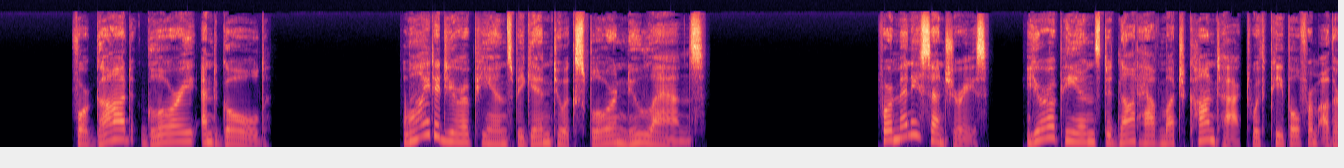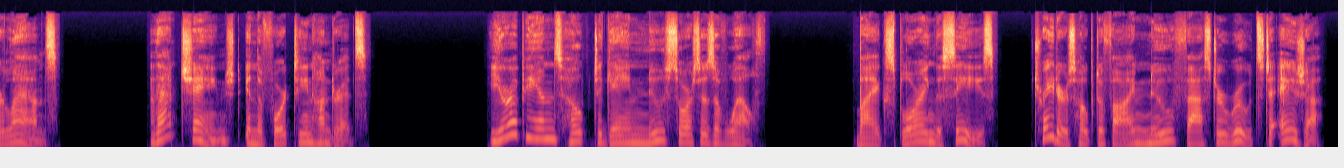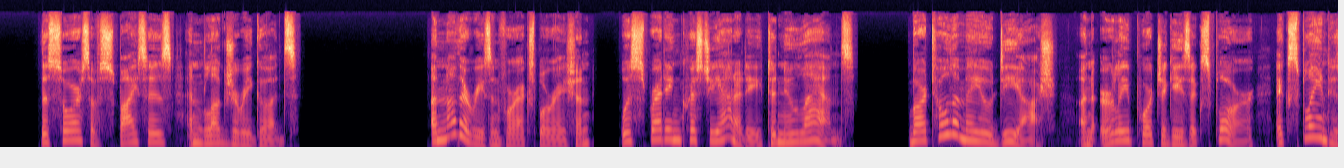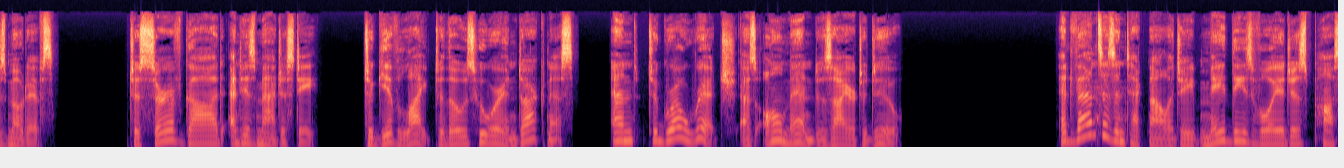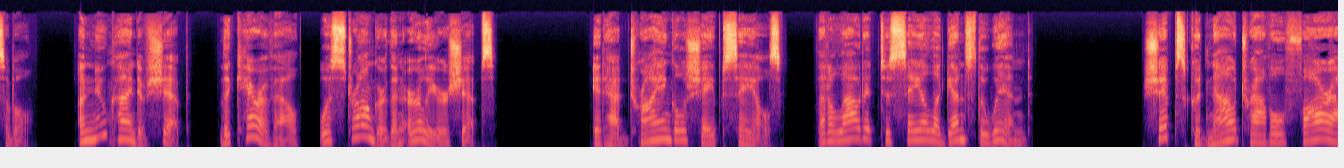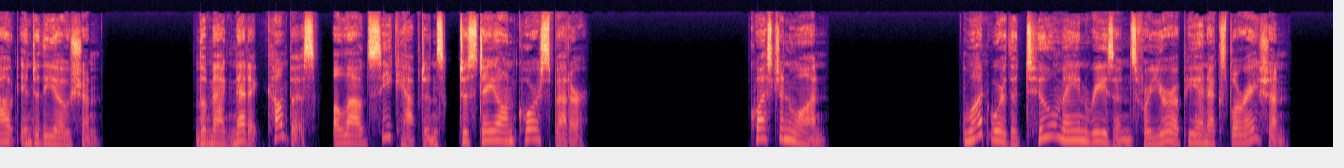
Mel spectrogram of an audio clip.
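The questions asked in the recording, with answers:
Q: What were the two main reasons for European exploration?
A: To gain new sources of wealth and to spread Christianity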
